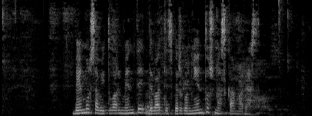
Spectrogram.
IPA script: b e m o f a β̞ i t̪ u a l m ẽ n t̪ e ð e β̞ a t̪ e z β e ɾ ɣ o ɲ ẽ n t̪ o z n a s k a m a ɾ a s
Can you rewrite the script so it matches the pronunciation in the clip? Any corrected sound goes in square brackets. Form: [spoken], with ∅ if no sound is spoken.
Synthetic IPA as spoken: b e m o [s] a β̞ i t̪ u a l m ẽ n t̪ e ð e β̞ a t̪ e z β e ɾ ɣ o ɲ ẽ n t̪ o z n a s k a m a ɾ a s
